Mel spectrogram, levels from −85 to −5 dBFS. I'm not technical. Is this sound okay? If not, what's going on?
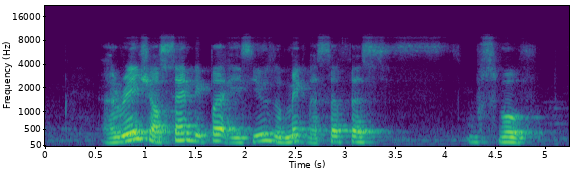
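Yes, the recording is technically sound, with nothing in it that signals a problem in how it was captured or played back.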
